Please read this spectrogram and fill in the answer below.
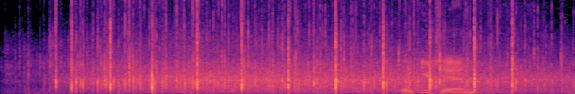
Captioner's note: audience applauding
